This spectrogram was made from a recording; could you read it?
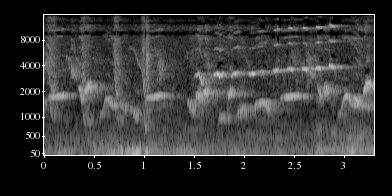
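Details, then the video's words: Two caged Aceh white-rumped shamas face off in a song contest, giving loud sweeping whistles that drop steeply, then longer level and gently rising whistled notes overlapping, with faint room noise beneath. "Laga Murai Aceh"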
